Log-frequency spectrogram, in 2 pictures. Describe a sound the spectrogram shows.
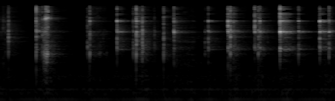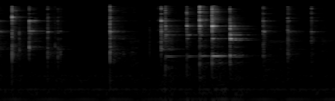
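A metal spoon clinks and taps against a glass jug.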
